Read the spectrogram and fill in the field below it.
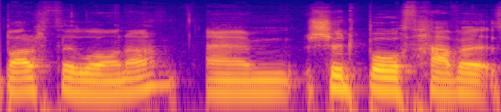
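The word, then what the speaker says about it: Barcelona: is a feature where C and Zeds are pronounced with the dental fricative so in other words a th sound um like thought in English as such words you might commonly kind of use like chorizo and barthelona and should both have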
